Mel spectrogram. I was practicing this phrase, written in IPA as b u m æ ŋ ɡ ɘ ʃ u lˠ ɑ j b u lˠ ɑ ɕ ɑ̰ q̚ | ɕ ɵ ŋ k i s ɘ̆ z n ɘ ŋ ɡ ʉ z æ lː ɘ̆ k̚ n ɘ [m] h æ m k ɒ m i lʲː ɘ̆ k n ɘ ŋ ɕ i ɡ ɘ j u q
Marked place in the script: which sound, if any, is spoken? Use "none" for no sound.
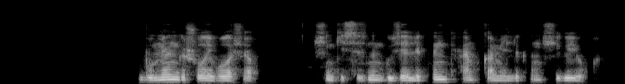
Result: ŋ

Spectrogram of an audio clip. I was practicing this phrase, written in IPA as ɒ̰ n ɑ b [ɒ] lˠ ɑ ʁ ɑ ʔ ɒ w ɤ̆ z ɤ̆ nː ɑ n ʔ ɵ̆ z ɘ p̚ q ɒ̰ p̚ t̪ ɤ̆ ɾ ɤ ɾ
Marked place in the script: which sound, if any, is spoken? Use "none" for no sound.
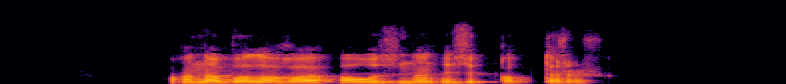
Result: ɒ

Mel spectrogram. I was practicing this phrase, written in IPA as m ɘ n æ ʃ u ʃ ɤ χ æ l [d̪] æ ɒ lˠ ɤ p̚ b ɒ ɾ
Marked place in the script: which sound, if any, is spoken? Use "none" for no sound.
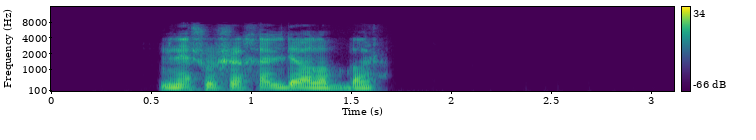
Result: d̪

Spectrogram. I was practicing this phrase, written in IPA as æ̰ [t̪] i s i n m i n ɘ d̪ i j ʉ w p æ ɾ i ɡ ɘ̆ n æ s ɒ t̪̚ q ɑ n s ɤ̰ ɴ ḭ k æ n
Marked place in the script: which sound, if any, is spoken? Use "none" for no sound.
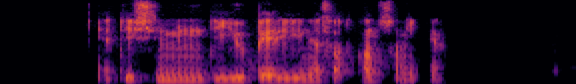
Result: t̪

